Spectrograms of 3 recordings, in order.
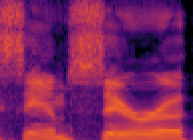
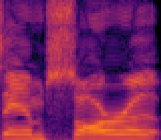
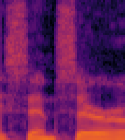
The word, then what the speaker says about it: Samsara: open I'm saying Sam Sara Dean you're saying Sam Sarah which one is it I want to get it right so I don't sound like an idiot is it is it pronounced samsara or Sam Sarah it it is actually pronounced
